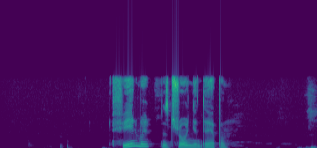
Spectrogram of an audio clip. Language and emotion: Russian, sad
